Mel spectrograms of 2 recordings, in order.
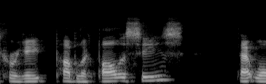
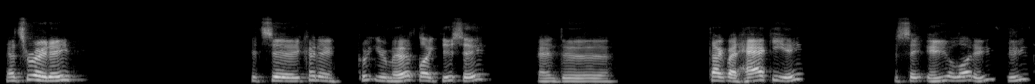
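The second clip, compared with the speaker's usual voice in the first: louder, hammed-up Canadian with tacked-on "eh"; exaggerated Canadian accent; 3 semitones higher, 4 dB louder than usual. Shown as a demonstration. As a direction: ham up a Canadian accent for laughs. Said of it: "trying to do a Canadian accent".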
